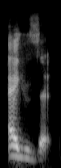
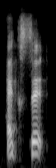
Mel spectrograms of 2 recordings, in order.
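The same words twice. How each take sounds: First: The first syllable sounds like 'egg'. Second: The first syllable does not sound like 'egg'. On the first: This is the Vermont way. "Vermont says exit" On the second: This is the usual American way. "Exit is the normal uh, American accent"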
